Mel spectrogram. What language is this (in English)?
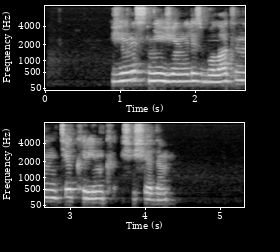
Kazakh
